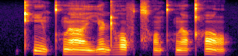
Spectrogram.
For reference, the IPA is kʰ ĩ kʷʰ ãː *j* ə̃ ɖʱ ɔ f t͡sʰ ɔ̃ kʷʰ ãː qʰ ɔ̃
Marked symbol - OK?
yes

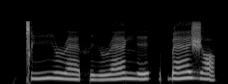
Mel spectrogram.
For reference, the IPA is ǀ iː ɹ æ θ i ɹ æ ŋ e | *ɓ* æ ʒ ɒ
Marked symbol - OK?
yes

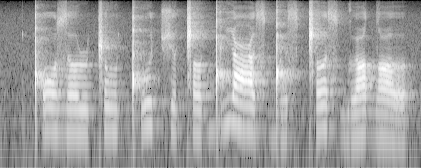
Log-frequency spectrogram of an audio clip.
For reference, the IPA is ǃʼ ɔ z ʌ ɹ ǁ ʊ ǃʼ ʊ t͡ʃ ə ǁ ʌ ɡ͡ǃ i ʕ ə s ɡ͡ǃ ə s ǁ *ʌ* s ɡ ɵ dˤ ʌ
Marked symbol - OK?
yes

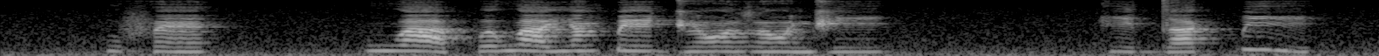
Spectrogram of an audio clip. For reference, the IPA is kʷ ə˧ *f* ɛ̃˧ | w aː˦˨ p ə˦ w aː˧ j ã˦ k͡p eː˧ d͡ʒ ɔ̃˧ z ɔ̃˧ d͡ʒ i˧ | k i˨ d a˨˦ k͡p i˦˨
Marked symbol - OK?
yes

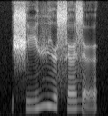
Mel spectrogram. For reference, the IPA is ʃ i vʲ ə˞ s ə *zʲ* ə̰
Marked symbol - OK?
no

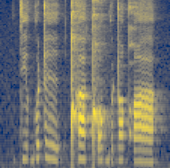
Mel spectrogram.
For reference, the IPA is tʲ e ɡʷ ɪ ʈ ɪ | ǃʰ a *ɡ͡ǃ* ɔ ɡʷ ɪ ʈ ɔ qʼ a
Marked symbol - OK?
no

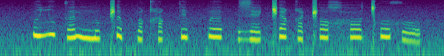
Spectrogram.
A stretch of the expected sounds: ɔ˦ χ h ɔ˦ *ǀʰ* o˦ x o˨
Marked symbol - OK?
yes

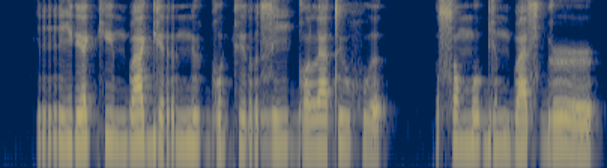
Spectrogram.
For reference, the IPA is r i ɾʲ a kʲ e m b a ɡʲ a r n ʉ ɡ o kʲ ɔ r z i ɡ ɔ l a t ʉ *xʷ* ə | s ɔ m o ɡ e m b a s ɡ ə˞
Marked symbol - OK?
yes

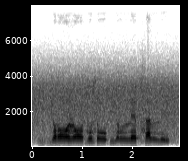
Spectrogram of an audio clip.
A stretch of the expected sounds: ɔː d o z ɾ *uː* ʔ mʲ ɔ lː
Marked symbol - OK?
no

